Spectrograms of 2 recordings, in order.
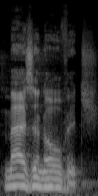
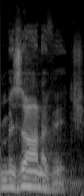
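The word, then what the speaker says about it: Mazzanovich: Among the fine artist attracted to Westport was Lawrence Mazanovich or Misanovich. I've heard it pronounced both ways who arrived in 1909,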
